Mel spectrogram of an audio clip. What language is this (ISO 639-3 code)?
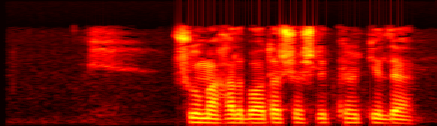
uzb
